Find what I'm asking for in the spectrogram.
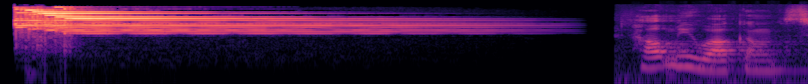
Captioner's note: chiming bells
